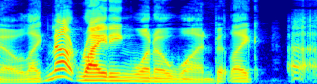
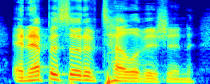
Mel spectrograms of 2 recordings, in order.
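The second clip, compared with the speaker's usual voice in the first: ordinary talk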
